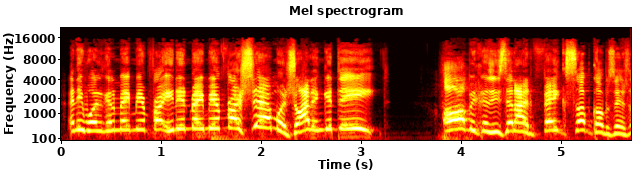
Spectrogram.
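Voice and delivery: high-pitched, aggrieved protest; worked-up indignation. Real, not acted. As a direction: get worked up over the unfair treatment. Indignant retelling of being refused food.

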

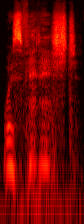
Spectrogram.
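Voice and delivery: ordinary delivery

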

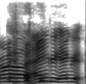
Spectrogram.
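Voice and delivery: loud, high cartoon rage; hammed-up tantrum noises in words; mock anger. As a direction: imitate a creature blowing up. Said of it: "his emotions are unhinged".

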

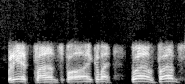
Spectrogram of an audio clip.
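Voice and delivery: imitating Fonz. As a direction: poke at him like the kids did, in his accent. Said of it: "we would always kinda imitate his voice".

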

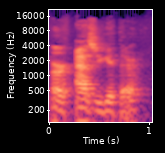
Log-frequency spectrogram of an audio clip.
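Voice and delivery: usual speaking voice

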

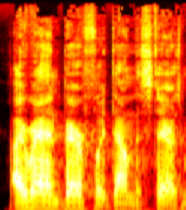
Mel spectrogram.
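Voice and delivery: ordinary delivery

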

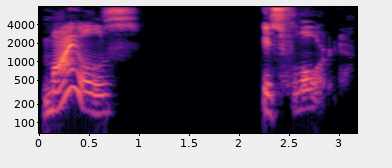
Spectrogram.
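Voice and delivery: usual speaking voice

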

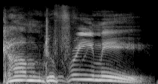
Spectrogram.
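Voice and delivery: high, slow, pleading voice of a trapped spirit; pleading cry. A narrator's reading. Trapped Kalunga Ngombe pleading with Ngunza not to shoot, high slow plea. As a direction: beg for your life, stretched out. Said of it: "The voice cried out".

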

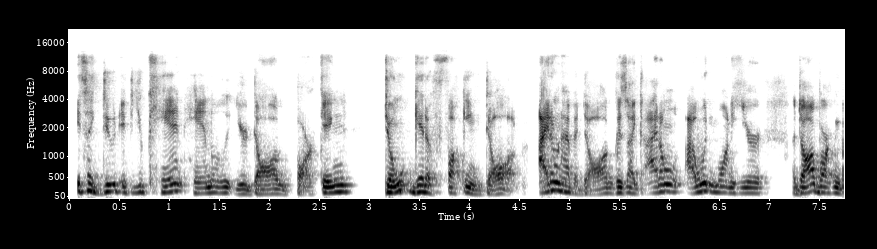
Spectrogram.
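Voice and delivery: normal talking voice

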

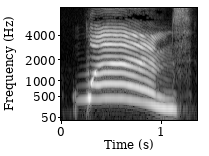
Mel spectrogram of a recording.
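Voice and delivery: high, loud, long-held cry; shouted alarm. A narrator's reading. Whole team sees worms in the snack box, shouting. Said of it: "everyone shouted".

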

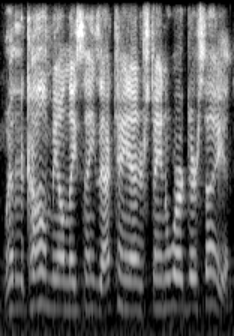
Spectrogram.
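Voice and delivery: high-pitched mock complaint of a country customer; complaining customer. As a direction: whine it as a baffled call receiver. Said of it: "How many times have you heard people say".

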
